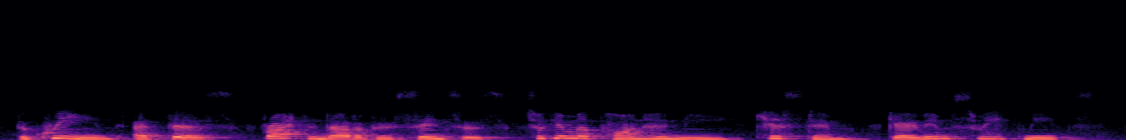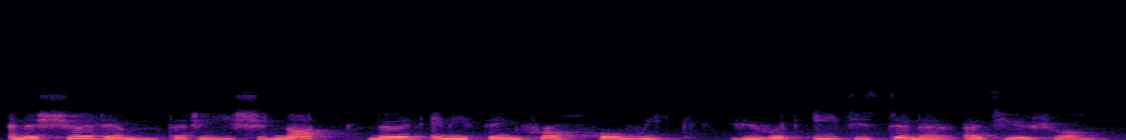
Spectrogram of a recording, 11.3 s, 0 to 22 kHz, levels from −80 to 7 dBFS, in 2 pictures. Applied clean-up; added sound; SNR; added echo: none; none; none; none.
